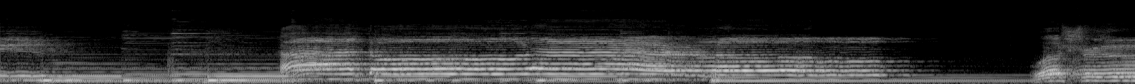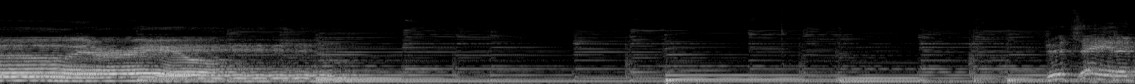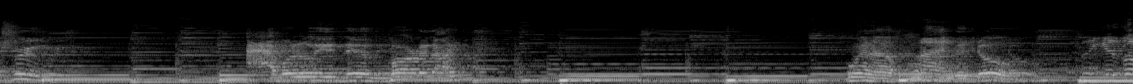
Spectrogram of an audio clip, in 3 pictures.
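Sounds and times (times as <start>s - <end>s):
man singing: 0.0s - 1.2s, 2.8s - 9.4s, 10.3s - 15.4s, 21.8s - 23.4s, 25.2s - 27.6s, 31.2s - 34.0s
acoustic guitar strumming: 0.0s - 34.0s.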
